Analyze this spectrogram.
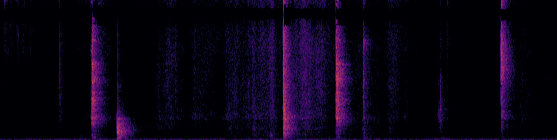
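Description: Painting work at a wooden drawing board: about half a dozen short knocks and swishes from brushes and materials being handled, the loudest about two seconds in.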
